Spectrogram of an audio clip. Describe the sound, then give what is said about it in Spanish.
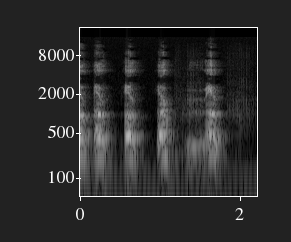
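A person imitates a dog barking with a few short, gruff, throaty woofs in an uneven rhythm, fairly faint and with no other sounds. “¿Puedo ladrar como perro?”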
